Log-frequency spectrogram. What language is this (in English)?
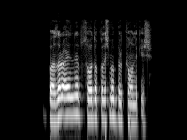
Uyghur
